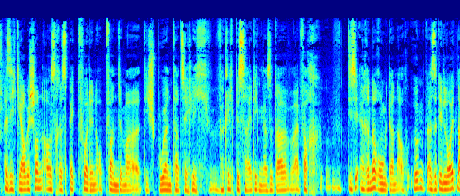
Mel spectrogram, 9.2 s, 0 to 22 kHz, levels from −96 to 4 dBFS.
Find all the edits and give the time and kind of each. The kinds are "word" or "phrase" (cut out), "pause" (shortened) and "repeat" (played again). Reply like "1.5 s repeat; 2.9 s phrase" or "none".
2.4 s word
